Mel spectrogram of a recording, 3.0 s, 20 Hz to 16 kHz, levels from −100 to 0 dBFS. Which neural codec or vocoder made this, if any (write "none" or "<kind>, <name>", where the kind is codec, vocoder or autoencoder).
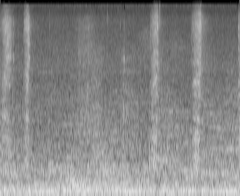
none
